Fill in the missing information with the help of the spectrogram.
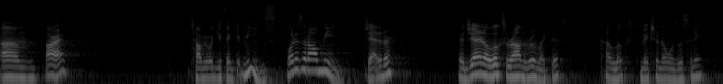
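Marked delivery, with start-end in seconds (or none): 0.0-4.9 mocking, sneering sarcasm with swooping sing-song tune. Retelling what a man said to the janitor, mock-sarcastic. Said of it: "And then with sarcasm".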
